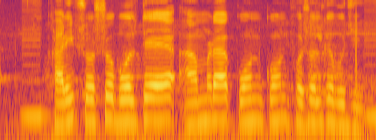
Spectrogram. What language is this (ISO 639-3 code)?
ben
